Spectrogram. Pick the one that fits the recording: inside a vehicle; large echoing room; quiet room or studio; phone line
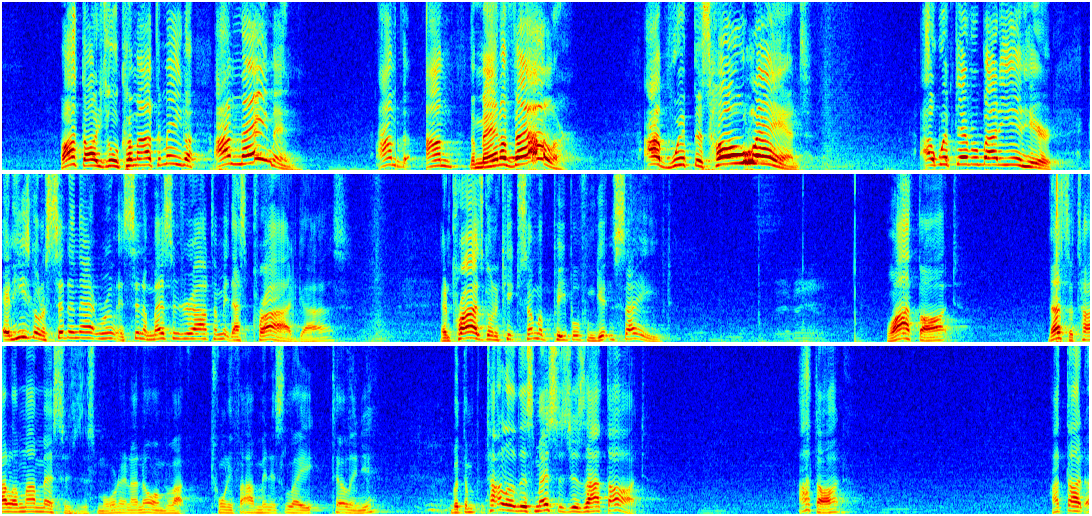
large echoing room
